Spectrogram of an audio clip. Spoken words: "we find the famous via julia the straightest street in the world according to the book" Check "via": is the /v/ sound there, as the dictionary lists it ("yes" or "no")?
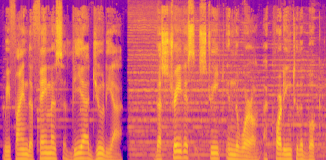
yes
